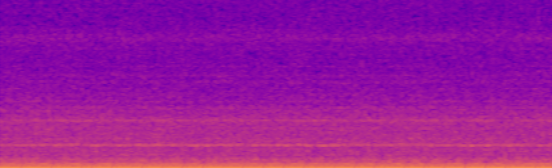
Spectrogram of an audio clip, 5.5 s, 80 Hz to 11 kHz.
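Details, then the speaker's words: Mitsubishi Talon on E85, cold start at about 52°F after sitting two months; started a little harder than expected. Deep, steady idle with an even low pulse, no knocks or ticks; normal cold idle and revs. "Started up a little harder than I expected, but E85 and 2 months of sitting. It's nice to hear it again, though."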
